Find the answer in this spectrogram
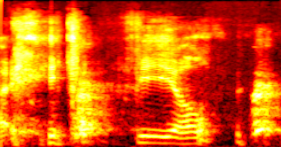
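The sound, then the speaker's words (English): A dog barks at a pregnant woman walking outside the house, giving a few barks, one drawn out and whining, with a person talking over them. “this dog just carrying on because this pregnant woman is walking out in front of his house. My dog actually doesn't bark this much usually”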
